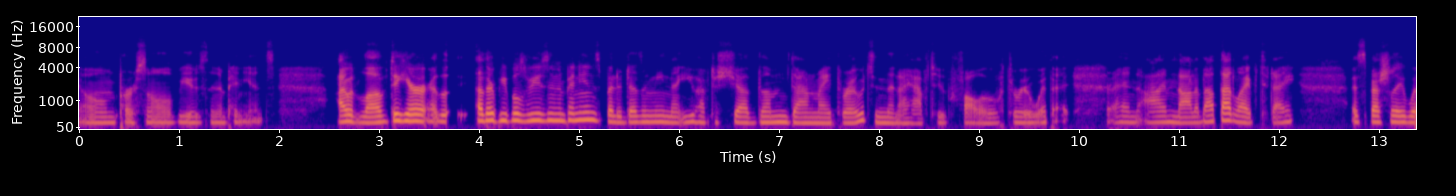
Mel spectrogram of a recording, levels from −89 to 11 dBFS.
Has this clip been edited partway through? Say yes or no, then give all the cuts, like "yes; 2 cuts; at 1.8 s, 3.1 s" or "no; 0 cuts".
yes; 1 cut; at 10.3 s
